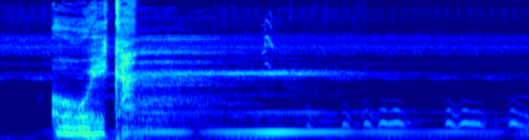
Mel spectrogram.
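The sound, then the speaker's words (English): Owl hooting outside at night: after a brief loud breathy burst, a few soft, wavering hoots follow faintly over quiet background. “crickets outside, and an occasional owl.”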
